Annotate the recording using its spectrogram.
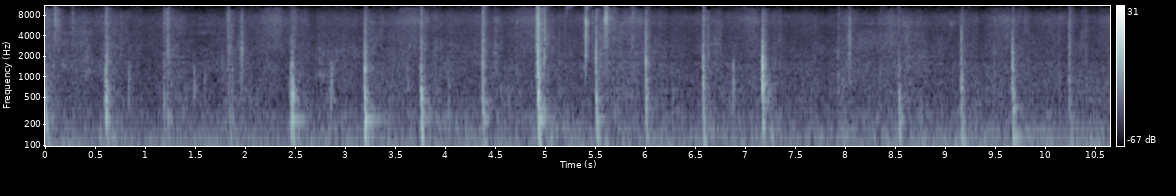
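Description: Footsteps climbing stone stairs: shoe soles striking the stone treads in an even rhythm, a little under two steps a second.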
